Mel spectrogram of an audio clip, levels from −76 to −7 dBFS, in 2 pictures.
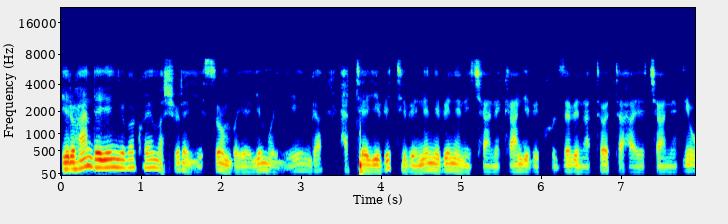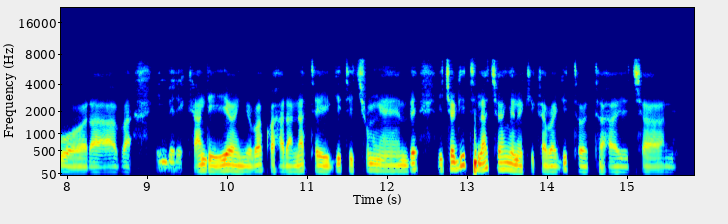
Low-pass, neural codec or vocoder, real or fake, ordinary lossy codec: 7.2 kHz; codec, 16 kHz, 4 kbps, FunCodec, trained on LibriTTS, 50 frames a second; fake; MP3, 64 kbps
